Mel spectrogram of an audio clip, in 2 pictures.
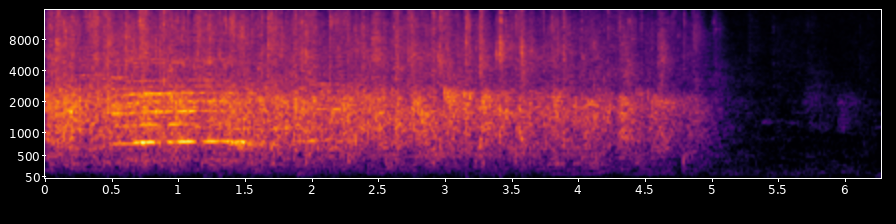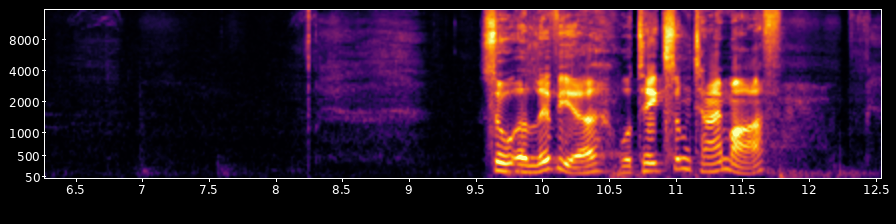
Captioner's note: cheering and applause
